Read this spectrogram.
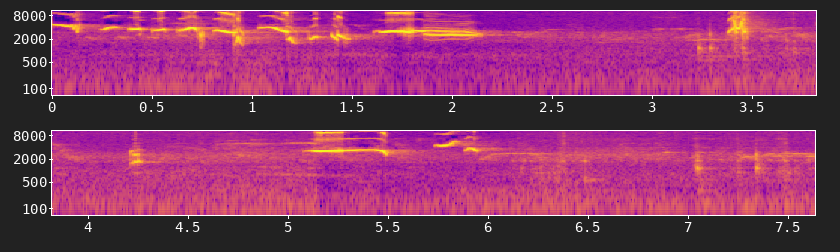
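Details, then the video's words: Song of an Oriental magpie-robin, rich in varied filler phrases, meant to draw other magpie-robins into singing; opens with a fast string of bright whistled notes and a long warble, then sparser chirps, a rasping burst and high slurred whistles. "Kacer gacor full isian pancingan burung Kacer"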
